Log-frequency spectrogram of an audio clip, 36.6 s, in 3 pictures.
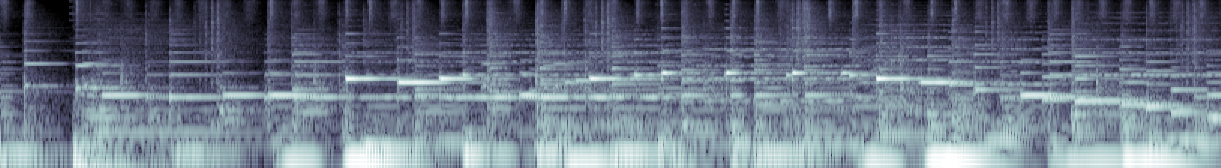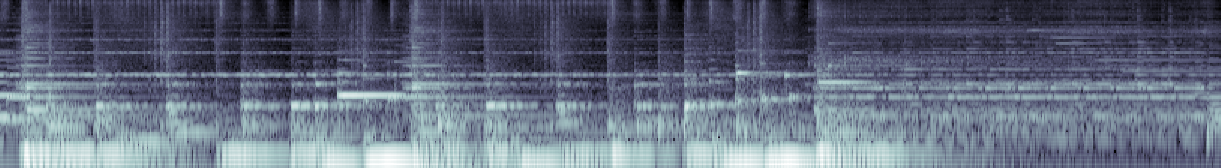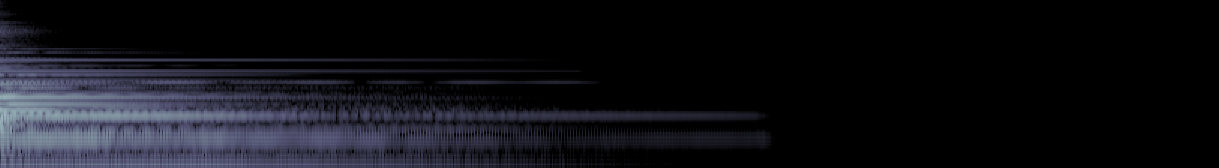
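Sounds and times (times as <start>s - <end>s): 
tango music: 0.0s - 25.5s.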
